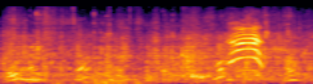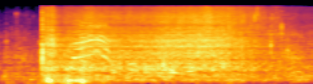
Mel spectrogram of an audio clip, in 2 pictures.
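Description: A person hitting deep lake water after a cliff jump: a short shout about two seconds in, then a big splash about three and a half seconds in, its spray noise fading over the next two seconds.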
